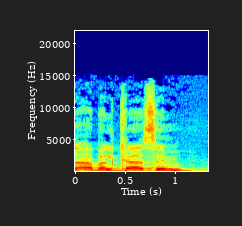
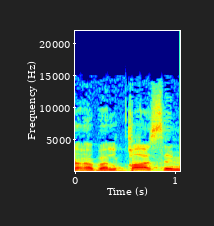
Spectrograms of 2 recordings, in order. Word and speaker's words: أبا القاسم: البعض الذين هم من الإنجليز أو الأمريكان أو الفرنسيين في أول الأمر لا يعرفون النطق بالقاف، لأنه ليس عندهم قاف، فإذا قيل لهم قولوا أشهد أن أبا القاسم يقولون أبا الكاسم، لا يأتون بالقاف، فهذا لا يصح، لأنه ليس من أسماء الرسول، كنية الرسول عليه الصلاة والسلام أبو القاسم وليس أبا الكاسم بالكاف.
